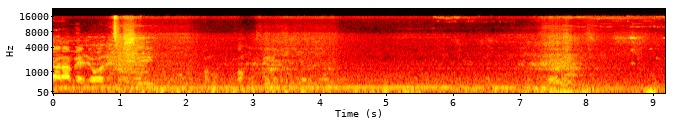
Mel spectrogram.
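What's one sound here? Oncoming trucks rush past with a whoosh.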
